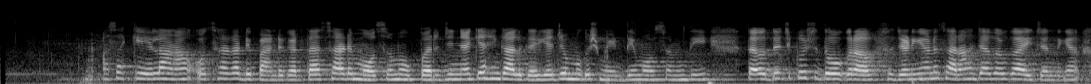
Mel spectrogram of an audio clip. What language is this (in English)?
Dogri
